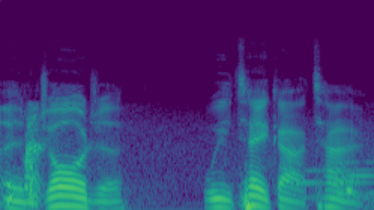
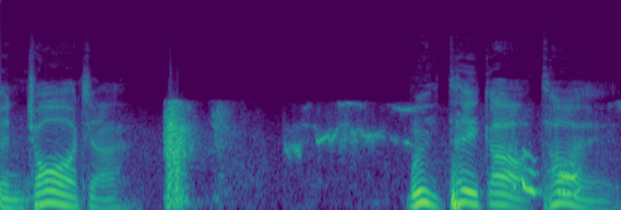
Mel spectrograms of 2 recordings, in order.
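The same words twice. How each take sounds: First: It is spoken in a Southern American accent. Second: It is spoken with a Chinese-tinged accent. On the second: "with a little bit of Chinese"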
